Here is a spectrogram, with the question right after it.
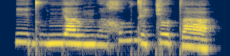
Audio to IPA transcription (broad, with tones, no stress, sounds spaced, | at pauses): i˨ d̪ ṳ˨ ɲ a˨ u̯ ŋʷ a̤˨ χ ṳ˦ d ɪ˨ c ʊ˦˨ t̪ a˨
